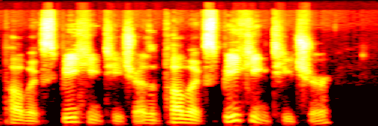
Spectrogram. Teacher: typically speaking actually gets the stress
